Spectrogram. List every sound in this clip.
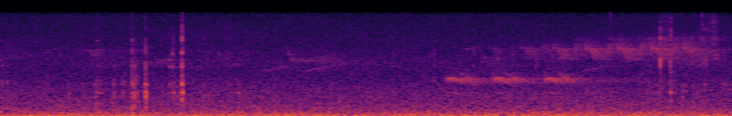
Tufted Titmouse, American Crow, Ovenbird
